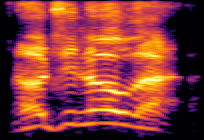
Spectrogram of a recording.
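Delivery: suspicious demand. Acted. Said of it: "still holding it on her face".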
